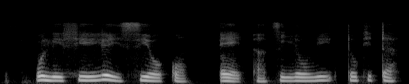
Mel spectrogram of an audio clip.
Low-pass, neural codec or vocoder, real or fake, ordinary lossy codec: 7.2 kHz; codec, 16 kHz, 0.5 kbps, FunCodec, trained on Chinese and English, 25 frames a second; fake; MP3, 64 kbps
